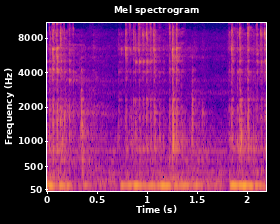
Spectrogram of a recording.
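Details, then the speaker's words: JEGS XHD torque converter, run hot and pulled after noise was heard, turned slowly by hand on input shaft: irregular metallic rattling and clatter inside; owner believes fins came loose, possibly broken or poorly brazed. Torque converter internal rattle. "coming from the converter hear that um I believe it's the fins came loose um sometimes they break or they're not braised well"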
